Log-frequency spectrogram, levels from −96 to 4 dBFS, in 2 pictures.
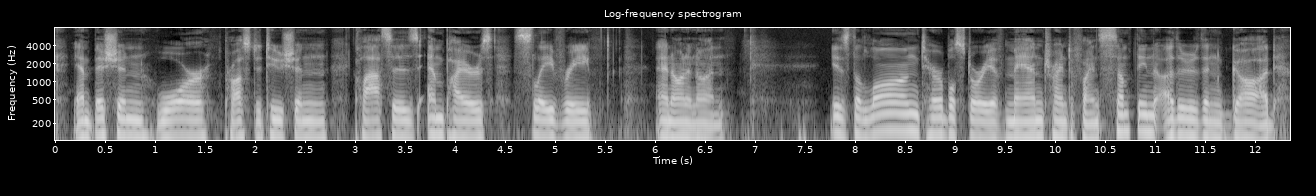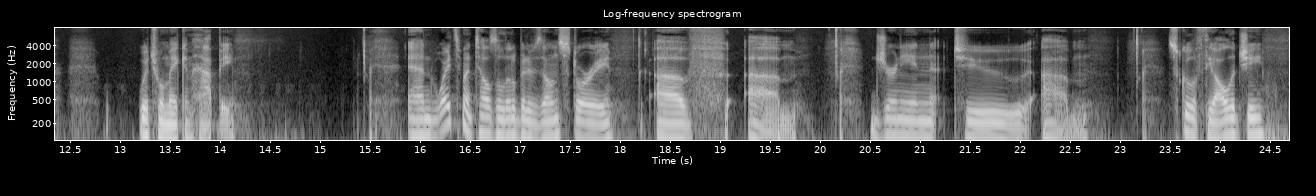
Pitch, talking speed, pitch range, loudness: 110 Hz, 115 wpm, 100-120 Hz, -17 LUFS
